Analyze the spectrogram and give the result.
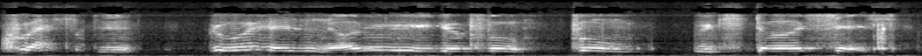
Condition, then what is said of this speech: Cerebral palsy. I have cerebral palsy, so maybe a little bit difficult to understand me, but as we go, we'll hopefully be able to understand me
